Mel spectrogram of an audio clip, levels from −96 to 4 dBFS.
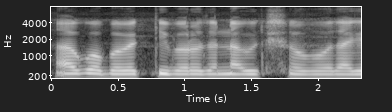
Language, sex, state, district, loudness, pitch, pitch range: Kannada, male, Karnataka, Koppal, -16 LUFS, 130 Hz, 130-135 Hz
